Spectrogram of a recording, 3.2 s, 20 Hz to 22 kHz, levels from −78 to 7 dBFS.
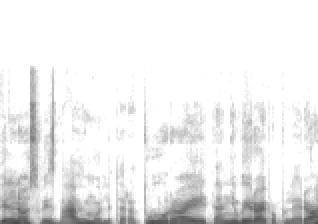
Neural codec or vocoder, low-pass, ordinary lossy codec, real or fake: none; 14.4 kHz; Opus, 24 kbps; real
